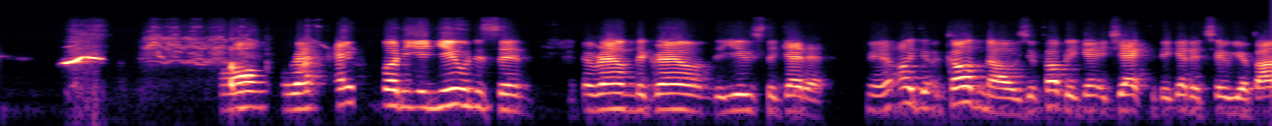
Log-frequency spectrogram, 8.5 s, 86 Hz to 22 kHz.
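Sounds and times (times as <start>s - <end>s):
person whistling a rising wolf-whistle-like note: 0.4s - 0.7s
speech: 1.5s - 8.4s.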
